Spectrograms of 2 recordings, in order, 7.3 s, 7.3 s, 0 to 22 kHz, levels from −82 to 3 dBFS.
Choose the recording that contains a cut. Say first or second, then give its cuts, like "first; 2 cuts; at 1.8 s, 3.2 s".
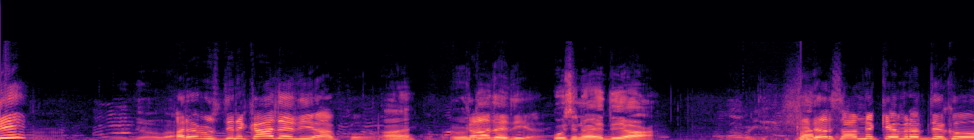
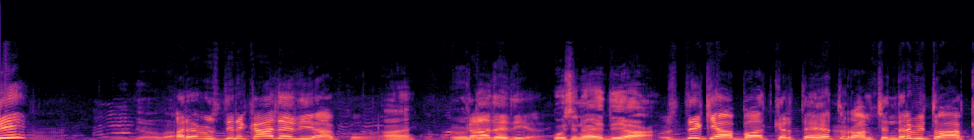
first; 1 cut; at 5.0 s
